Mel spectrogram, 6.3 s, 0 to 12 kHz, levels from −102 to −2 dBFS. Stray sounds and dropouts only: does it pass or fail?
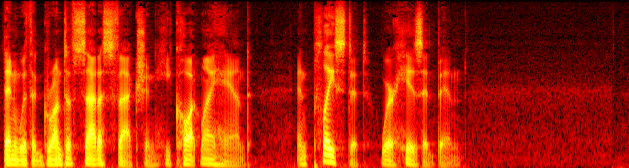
pass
